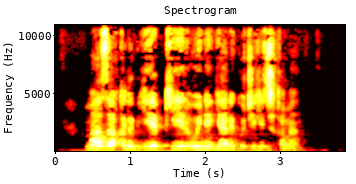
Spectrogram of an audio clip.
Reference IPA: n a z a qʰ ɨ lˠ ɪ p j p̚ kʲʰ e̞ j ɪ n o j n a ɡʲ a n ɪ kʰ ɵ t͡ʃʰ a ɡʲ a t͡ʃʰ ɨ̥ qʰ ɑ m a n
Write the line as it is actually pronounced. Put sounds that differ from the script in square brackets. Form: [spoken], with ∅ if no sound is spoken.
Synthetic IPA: [m] a z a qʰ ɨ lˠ ɪ p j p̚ kʲʰ e̞ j ɪ n o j n a ɡʲ a n ɪ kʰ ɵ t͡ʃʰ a ɡʲ a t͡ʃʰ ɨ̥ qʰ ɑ m a n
